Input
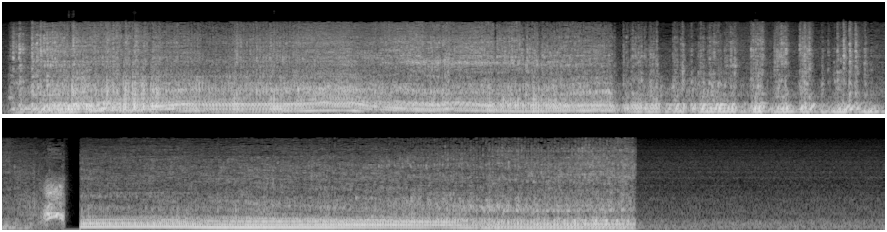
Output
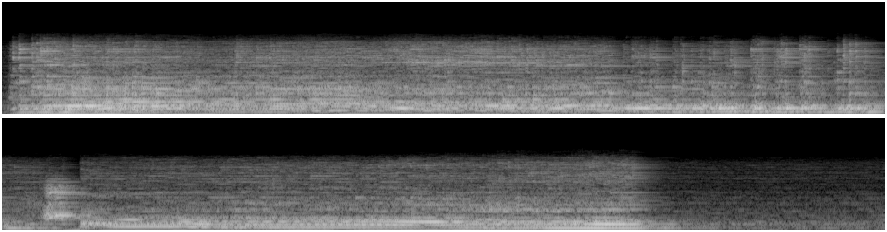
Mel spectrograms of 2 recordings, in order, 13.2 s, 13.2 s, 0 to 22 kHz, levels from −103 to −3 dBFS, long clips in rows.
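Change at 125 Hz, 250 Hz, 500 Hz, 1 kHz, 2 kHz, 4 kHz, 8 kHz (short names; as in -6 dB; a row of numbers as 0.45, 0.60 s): -11.5 dB, -6.5 dB, -8.0 dB, -7.0 dB, -7.5 dB, -9.0 dB, under -30 dB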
